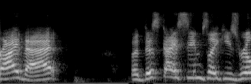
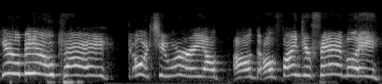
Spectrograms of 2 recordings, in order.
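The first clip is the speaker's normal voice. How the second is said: high, raised voice comforting someone; called-out reassurance; 9 semitones higher, 4 dB louder than usual. Acted. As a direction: call out urgently as you are pulled away. Player calls reassurance while fading away.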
